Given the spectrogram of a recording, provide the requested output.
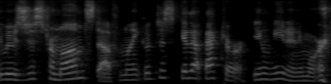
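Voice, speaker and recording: This is a woman with an ordinary speaking voice at medium pitch and ordinary pitch variation. The recording is very clean, with a silent background. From Florida. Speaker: confidence coach. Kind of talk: interview on a video show.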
